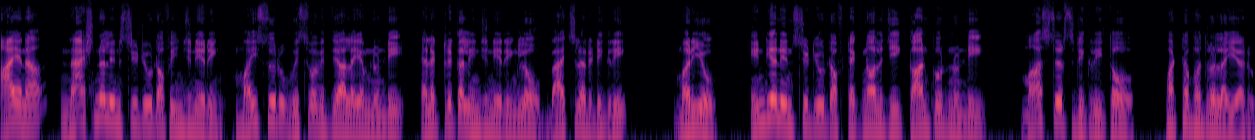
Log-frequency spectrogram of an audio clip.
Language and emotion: Telugu, neutral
